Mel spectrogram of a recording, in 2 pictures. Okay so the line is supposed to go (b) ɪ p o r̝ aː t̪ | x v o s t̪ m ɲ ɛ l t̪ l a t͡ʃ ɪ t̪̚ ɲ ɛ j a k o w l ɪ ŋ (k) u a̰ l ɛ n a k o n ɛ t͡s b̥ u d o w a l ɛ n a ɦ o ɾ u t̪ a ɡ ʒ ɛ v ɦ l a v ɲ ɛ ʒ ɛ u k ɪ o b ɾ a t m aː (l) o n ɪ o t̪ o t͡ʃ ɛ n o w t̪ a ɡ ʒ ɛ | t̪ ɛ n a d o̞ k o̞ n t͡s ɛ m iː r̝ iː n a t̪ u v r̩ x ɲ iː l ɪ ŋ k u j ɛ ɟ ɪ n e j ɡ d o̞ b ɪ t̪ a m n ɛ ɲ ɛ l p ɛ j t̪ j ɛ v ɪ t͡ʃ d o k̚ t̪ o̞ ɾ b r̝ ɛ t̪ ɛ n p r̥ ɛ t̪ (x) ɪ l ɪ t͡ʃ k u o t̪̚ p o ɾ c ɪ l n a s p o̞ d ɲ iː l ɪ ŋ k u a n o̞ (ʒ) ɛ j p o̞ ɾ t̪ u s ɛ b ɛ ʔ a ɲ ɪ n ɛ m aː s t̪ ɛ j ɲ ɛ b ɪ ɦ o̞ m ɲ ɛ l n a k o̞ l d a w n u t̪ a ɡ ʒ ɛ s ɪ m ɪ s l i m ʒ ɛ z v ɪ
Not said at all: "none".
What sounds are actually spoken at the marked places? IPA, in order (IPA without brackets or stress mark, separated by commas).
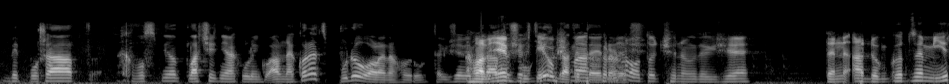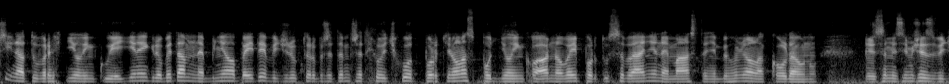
b, k, ɾ, x, v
